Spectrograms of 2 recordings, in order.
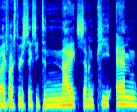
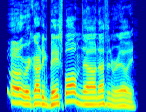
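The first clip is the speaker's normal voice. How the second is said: loud groaning yawn warping the words; 2 semitones higher, 6 dB louder than usual. Answering whether there is other baseball news, yawning while talking. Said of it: "like a demon took over your voice there 'cause you were yawning".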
